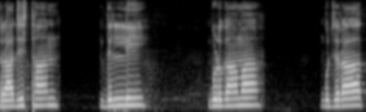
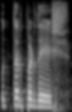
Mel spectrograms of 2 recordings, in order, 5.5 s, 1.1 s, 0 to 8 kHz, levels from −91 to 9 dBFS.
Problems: background sounds at intervals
